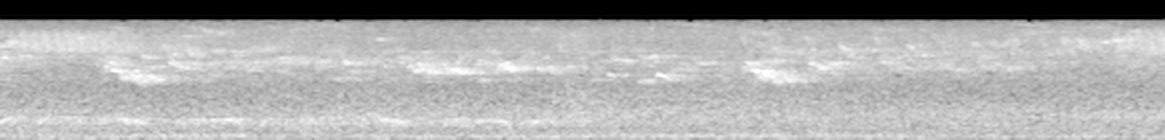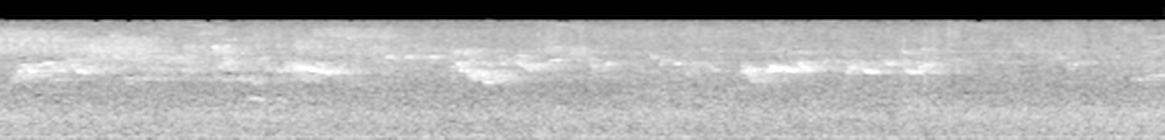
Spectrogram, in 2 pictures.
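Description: Tropical forest ambience: birds give short falling calls every couple of seconds over a steady background hiss.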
